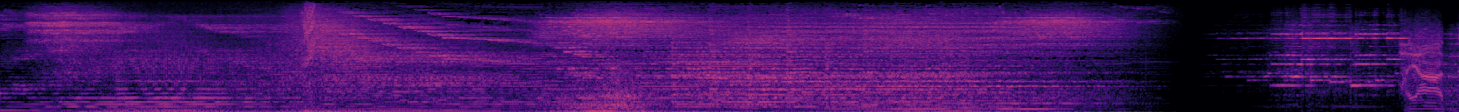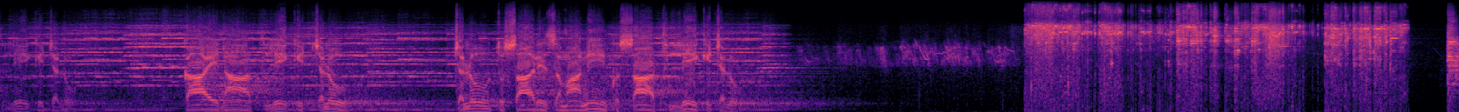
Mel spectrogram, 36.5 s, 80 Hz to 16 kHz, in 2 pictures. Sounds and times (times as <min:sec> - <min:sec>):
Outside, rural or natural: 0:00.0 - 0:15.0, 0:16.2 - 0:36.4
Music: 0:00.0 - 0:28.8
Speech: 0:17.5 - 0:19.3, 0:20.6 - 0:22.8, 0:24.0 - 0:27.7.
